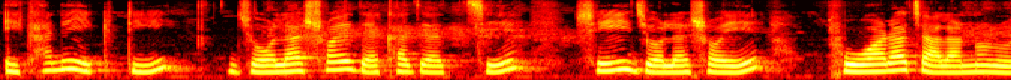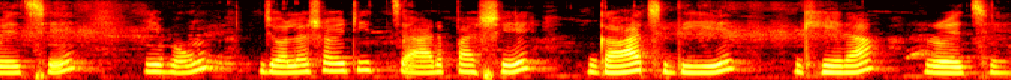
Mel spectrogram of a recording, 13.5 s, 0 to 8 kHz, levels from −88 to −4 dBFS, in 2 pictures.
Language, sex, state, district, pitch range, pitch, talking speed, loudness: Bengali, female, West Bengal, Jhargram, 210-260 Hz, 225 Hz, 75 wpm, -19 LUFS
